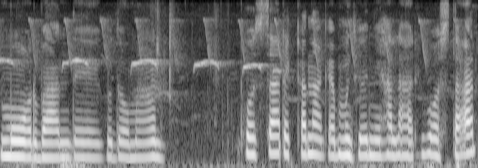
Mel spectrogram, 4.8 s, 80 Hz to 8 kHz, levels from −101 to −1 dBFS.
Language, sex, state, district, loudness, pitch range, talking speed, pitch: Chakma, female, Tripura, Dhalai, -16 LUFS, 220-250 Hz, 115 wpm, 235 Hz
